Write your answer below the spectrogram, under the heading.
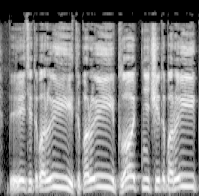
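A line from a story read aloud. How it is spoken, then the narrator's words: Shouting. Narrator (Russian): кричал он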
